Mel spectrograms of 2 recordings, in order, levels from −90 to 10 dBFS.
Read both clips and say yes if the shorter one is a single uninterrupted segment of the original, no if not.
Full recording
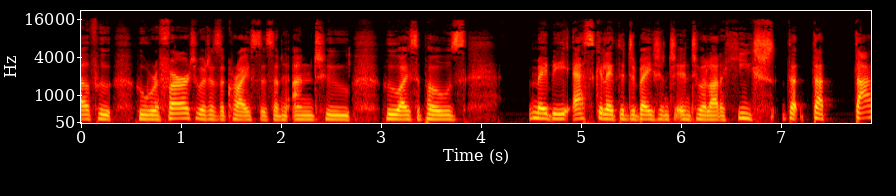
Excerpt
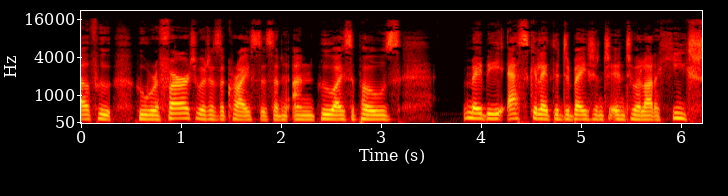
no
